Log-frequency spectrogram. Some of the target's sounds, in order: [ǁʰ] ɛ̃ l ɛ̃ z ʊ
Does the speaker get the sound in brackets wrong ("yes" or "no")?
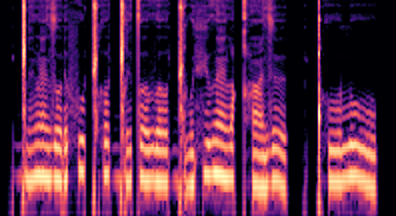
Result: yes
